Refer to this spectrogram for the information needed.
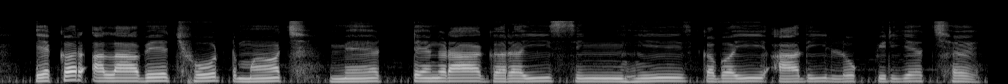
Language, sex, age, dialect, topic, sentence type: Maithili, male, 18-24, Eastern / Thethi, agriculture, statement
